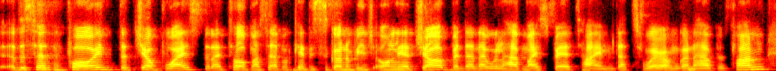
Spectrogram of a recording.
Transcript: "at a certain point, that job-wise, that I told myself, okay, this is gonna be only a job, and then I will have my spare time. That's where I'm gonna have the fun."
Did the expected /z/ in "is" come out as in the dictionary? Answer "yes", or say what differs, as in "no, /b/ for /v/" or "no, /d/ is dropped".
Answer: yes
